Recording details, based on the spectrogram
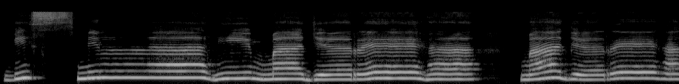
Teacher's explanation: Ini kan jimnya memang ada qalqalah, tapi jangan putus suaranya.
